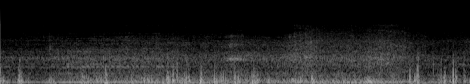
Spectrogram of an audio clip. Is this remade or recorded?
recorded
